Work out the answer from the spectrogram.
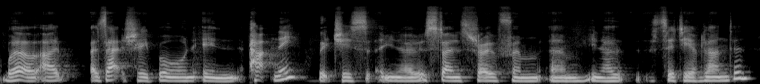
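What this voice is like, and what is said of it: English Cockney accent. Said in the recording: “that accent of yours, that's not from around here, is it? ... I'm from England. ... I really am a Cockney.”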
